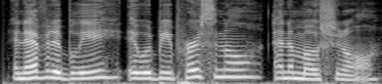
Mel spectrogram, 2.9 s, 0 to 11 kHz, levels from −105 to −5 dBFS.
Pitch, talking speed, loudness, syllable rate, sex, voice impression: 230 Hz, 145 wpm, -17 LUFS, 6.3 syllables/s, female, feminine, adult-like, tensed, bright, clear, friendly, slightly reassuring, unique, lively, slightly intense, slightly sharp, slightly light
